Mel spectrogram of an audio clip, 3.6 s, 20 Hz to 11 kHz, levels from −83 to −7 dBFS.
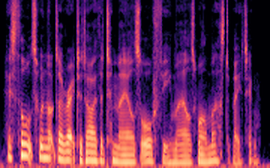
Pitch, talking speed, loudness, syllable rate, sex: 115 Hz, 200 wpm, -18 LUFS, 6.5 syllables/s, male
